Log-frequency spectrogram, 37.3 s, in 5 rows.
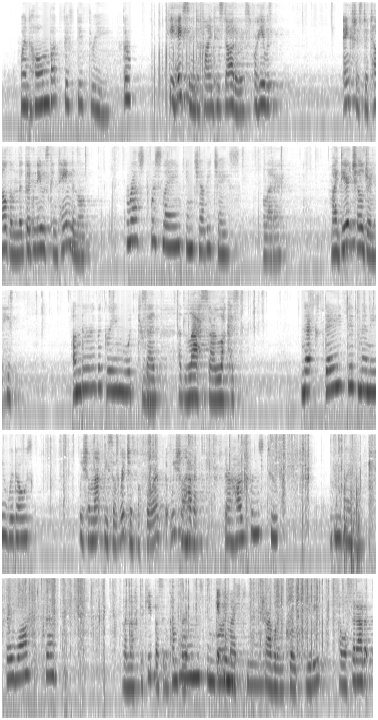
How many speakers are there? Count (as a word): two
